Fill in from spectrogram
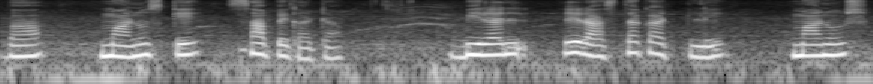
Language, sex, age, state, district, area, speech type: Bengali, female, 18-30, West Bengal, Howrah, urban, spontaneous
